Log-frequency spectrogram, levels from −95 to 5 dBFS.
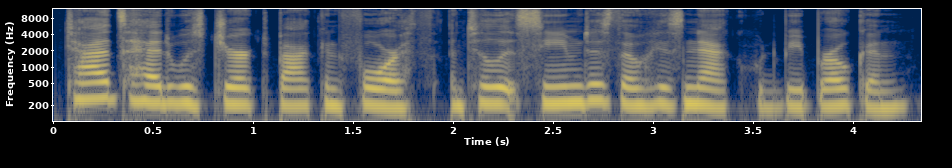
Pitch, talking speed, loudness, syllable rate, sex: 210 Hz, 235 wpm, -19 LUFS, 5.0 syllables/s, female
